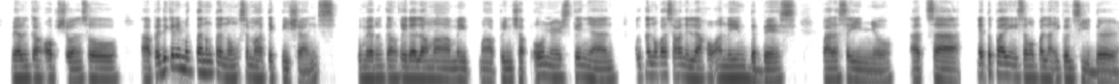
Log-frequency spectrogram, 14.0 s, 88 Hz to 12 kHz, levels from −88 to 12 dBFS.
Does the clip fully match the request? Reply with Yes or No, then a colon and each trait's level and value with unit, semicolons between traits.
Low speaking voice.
Yes: low, 120 Hz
